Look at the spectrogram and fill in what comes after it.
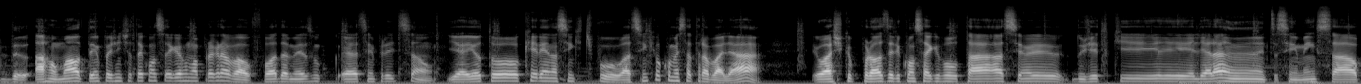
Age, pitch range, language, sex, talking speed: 20-39, 105-150 Hz, Portuguese, male, 205 wpm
